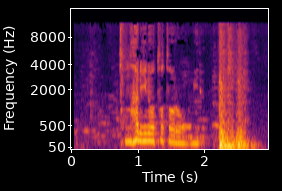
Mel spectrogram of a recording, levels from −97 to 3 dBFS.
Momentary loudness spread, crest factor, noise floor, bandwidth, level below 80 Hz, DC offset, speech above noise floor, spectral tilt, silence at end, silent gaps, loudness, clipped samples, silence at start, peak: 11 LU; 20 dB; -46 dBFS; 11.5 kHz; -24 dBFS; under 0.1%; 26 dB; -6 dB/octave; 0.15 s; none; -19 LUFS; under 0.1%; 0.2 s; 0 dBFS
